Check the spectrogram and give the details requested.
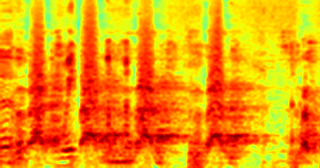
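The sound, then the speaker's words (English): Dogs bark repeatedly and loudly, five or so sharp, overlapping barks at an uneven pace over a busy background, with no pause between them. “G'day, dogs. Wolf. The dogs.”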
